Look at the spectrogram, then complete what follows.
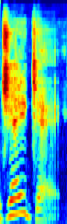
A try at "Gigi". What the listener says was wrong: Gigi. En français, you pronounce G like J and J like G.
